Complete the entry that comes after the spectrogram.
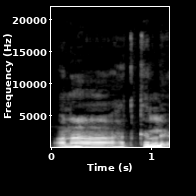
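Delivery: usual speaking voice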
